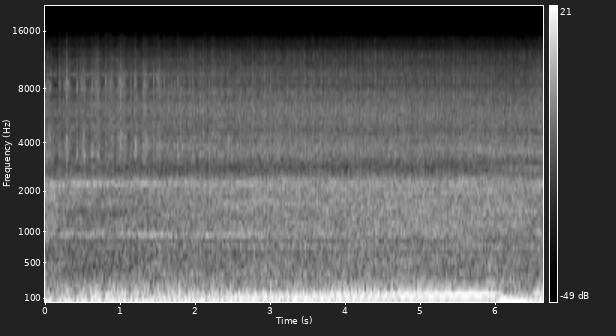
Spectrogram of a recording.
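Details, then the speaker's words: 1964 VW Beetle air-cooled engine stored 8–10 years, after cleaning the carburetor: low steady engine note with no misses or knocks; runs really well, normal running. "This was really surprising. The engine runs really well, once we decided to clean the carb out."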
